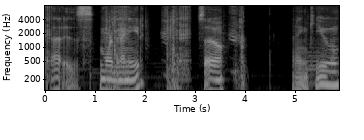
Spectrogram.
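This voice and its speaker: With music in the background, a man of fairly low pitch speaks very slowly, pausing long and often. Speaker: Minecraft streamer. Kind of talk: casual livestream gameplay commentary. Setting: livestream. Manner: flat, low-energy.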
